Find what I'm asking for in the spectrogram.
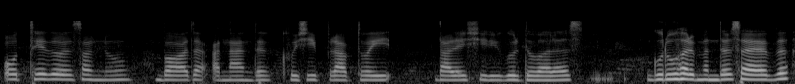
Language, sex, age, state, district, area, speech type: Punjabi, female, 30-45, Punjab, Bathinda, urban, spontaneous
